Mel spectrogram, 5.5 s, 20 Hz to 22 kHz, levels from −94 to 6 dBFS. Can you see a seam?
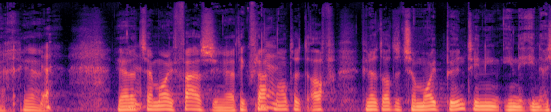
no; 0 cuts

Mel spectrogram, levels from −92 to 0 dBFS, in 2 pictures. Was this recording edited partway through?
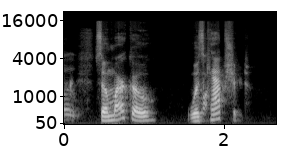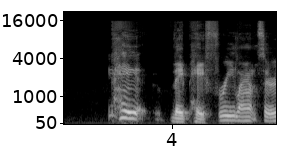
yes; 1 cut; at 3.2 s

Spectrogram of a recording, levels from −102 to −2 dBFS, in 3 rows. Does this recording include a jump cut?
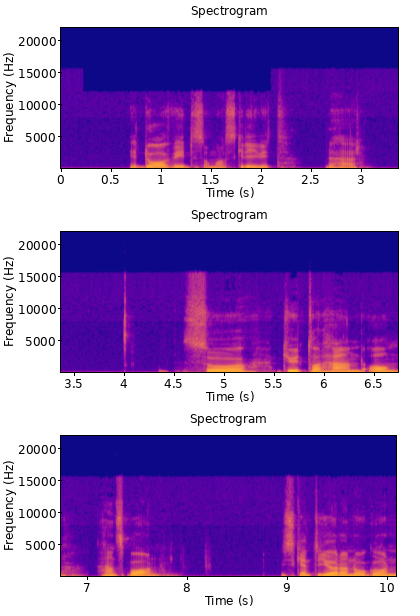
yes; 2 cuts; at 4.4 s, 7.0 s

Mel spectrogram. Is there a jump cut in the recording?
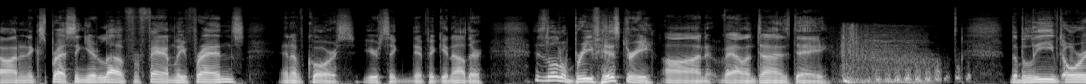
no; 0 cuts

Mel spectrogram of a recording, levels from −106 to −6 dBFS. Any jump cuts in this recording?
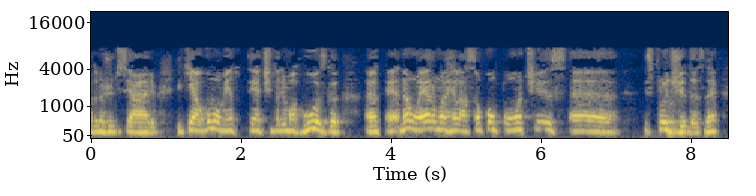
yes; 2 cuts; at 2.0 s, 3.8 s

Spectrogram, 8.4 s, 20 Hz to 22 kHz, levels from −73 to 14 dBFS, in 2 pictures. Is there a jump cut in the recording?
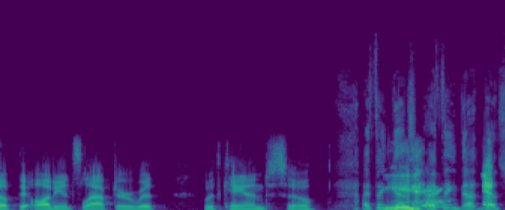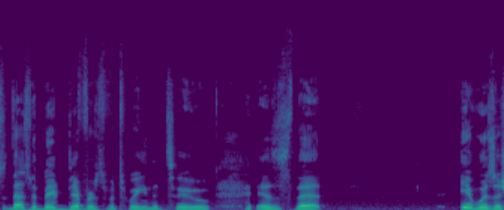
yes; 1 cut; at 4.4 s

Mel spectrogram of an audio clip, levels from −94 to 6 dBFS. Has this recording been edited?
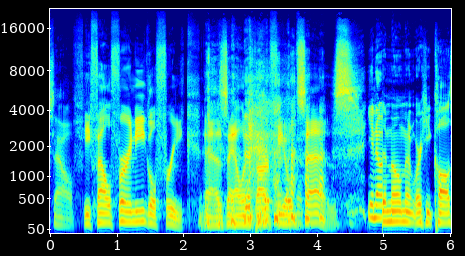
yes; 1 cut; at 5.0 s

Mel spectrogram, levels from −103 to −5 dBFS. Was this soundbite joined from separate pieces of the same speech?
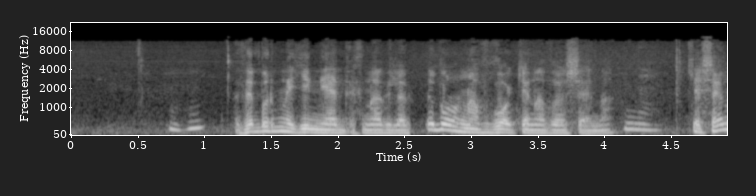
yes; 2 cuts; at 1.0 s, 2.5 s

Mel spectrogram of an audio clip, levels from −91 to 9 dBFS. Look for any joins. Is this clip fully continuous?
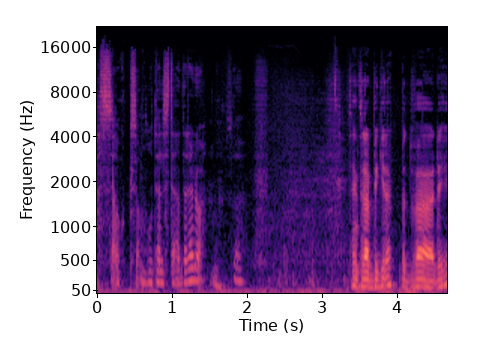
no; 1 cut; at 2.2 s

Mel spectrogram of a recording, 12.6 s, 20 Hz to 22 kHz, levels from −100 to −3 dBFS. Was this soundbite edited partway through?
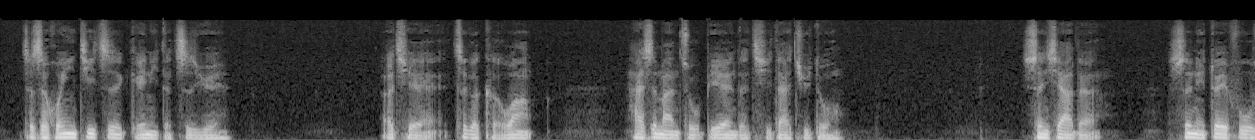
yes; 1 cut; at 3.7 s

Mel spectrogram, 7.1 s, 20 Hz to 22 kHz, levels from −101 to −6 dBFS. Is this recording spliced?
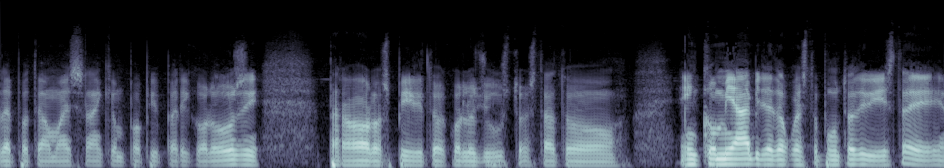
no; 0 cuts

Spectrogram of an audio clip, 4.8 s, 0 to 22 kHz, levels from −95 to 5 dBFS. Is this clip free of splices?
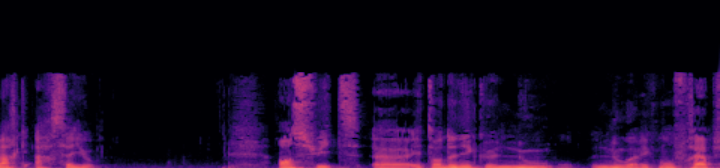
yes; 0 cuts

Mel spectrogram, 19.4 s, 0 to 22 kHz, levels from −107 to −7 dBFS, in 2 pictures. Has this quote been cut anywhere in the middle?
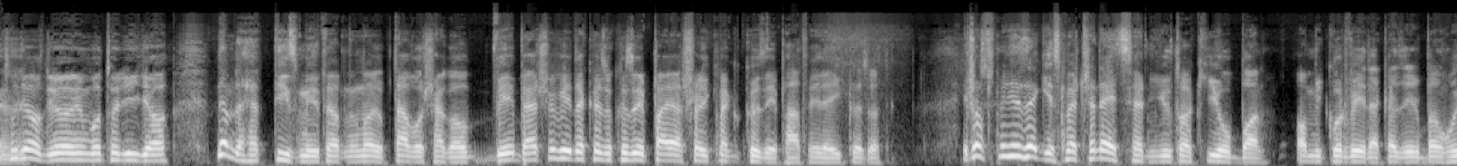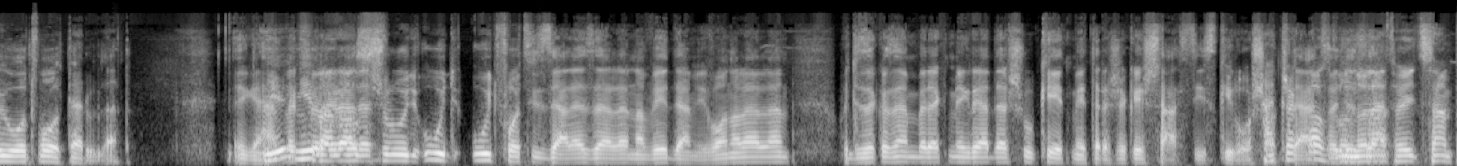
yes; 1 cut; at 11.1 s

